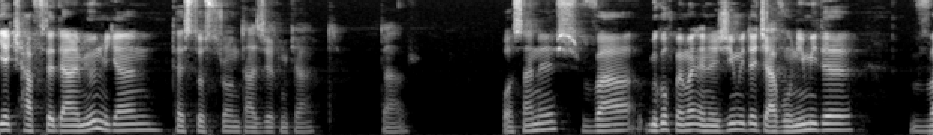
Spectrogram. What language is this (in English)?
Persian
